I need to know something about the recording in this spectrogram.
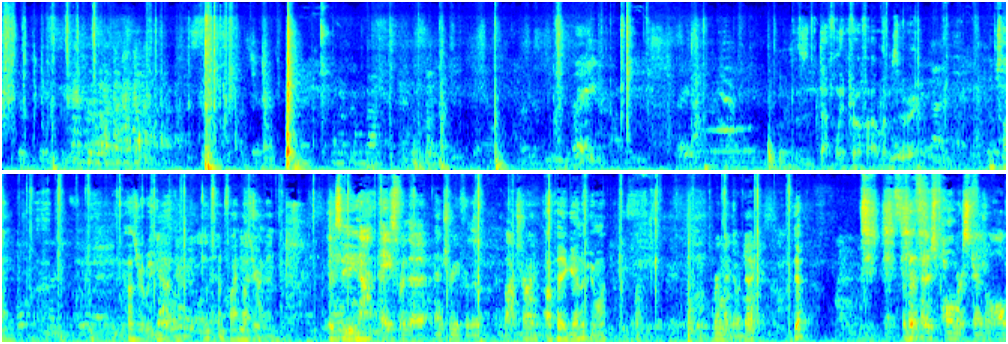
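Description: Playing cards slap and slide softly on a cloth mat.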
